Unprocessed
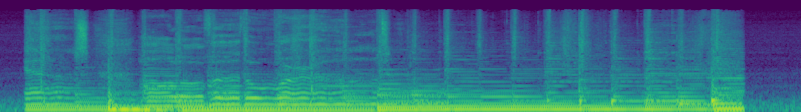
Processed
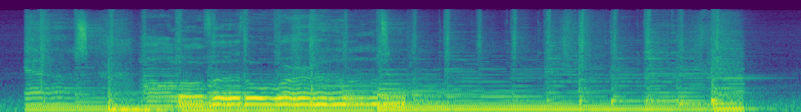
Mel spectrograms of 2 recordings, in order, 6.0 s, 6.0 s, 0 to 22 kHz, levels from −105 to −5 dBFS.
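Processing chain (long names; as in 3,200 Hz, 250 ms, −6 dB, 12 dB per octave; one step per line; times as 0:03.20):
0:01.34–0:03.04: hollow resonant body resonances 230/380 Hz, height 17 dB, ringing for 50 ms
convolution reverb RT60 0.80 s, pre-delay 41 ms, DRR 15 dB
boost into a limiter +7.5 dB
level −1 dB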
